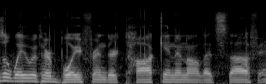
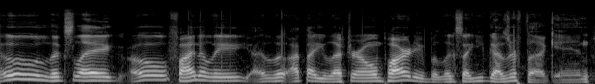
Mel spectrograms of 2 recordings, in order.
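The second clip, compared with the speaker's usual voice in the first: teasing imitation; 5 semitones higher than usual. Friend ribbing a couple back from sex, teasing imitation.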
